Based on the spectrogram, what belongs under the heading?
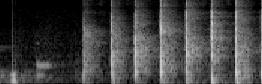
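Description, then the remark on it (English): A brief applause effect: about eight sharp, bright claps in a quick, even rhythm, preceded by two soft, brief blips. No one speaks. “It insert random applause.”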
